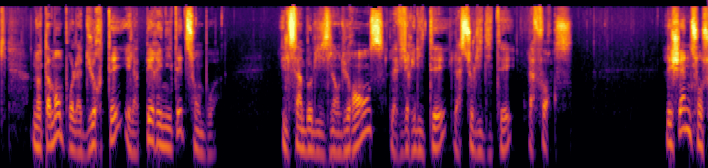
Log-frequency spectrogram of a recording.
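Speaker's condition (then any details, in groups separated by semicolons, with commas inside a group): No condition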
